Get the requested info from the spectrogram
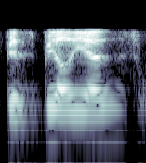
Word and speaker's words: Bisbiglia: So I don't know if it's on, if you type in Bisbilia, Bisbiglia, the G is silent in my name, because in Italian names, when the L and G are together, the G is usually silent.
